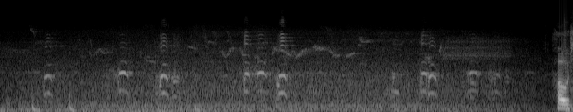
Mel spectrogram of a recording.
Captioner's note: geese honking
